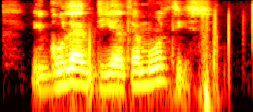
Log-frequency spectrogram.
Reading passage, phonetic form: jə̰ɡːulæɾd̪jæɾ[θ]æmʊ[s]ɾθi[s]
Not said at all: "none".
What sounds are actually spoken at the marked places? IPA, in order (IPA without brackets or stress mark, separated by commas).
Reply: θ, none, s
